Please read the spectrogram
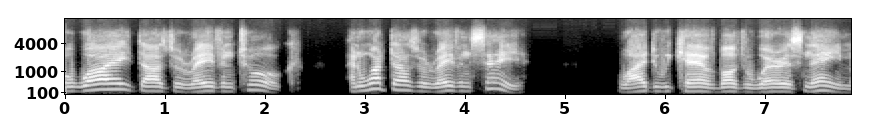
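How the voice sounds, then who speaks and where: Speaking very slowly in a French accent, the voice has lively intonation and a dry, close sound with no echo over a quiet background. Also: man. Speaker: rabbi. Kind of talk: sermon. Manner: halting.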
